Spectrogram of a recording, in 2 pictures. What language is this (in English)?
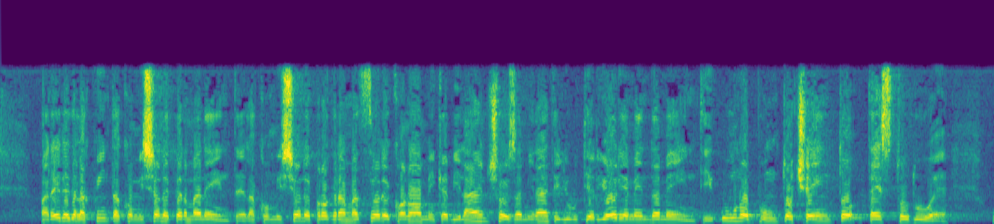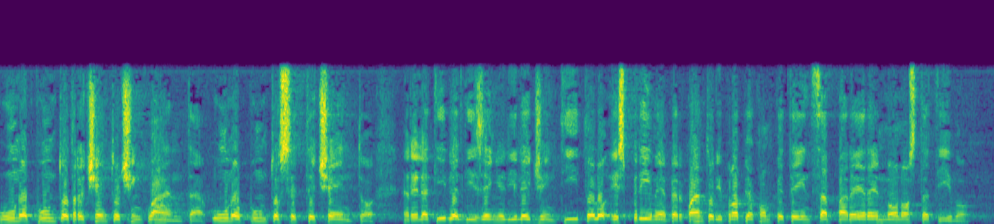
Italian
